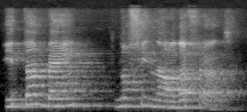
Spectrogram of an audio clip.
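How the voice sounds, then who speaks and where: A man's voice: extremely high pitch, animated, takes it slowly. Man teaching in an echoey hall. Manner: repeats key phrases, checks in with "tá?". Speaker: Portuguese grammar teacher. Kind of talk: classroom grammar lesson. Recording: echoey hall, voice far from the mic.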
